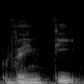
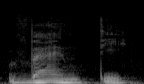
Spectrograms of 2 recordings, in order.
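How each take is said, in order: First: The first vowel is a closed E. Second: The first vowel is an open E. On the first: It means the number twenty. "o som E que uso se remete ao nosso E normal" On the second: It means winds. "o som de E aberto"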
